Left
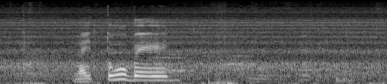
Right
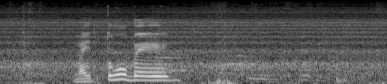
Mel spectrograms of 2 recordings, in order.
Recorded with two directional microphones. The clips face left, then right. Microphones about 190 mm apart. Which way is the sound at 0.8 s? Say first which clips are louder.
Left 1 dB; 30° left (ahead or behind).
